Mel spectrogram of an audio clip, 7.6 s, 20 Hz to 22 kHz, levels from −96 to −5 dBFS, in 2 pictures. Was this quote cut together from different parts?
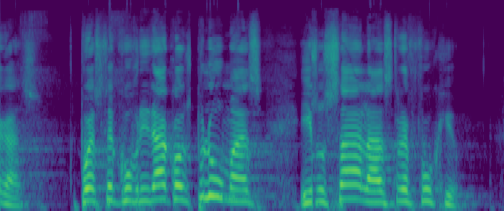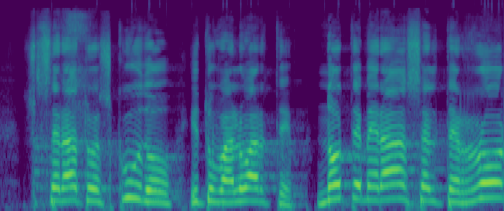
yes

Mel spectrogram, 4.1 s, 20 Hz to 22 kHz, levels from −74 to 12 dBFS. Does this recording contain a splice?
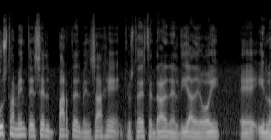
no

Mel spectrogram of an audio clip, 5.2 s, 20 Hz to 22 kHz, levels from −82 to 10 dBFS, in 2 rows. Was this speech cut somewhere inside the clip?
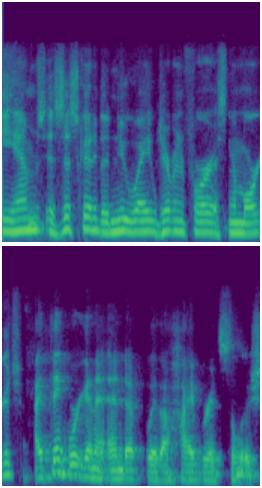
yes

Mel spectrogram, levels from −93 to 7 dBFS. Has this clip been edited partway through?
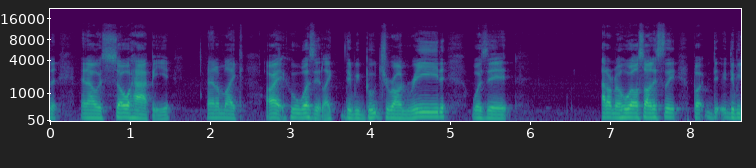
no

